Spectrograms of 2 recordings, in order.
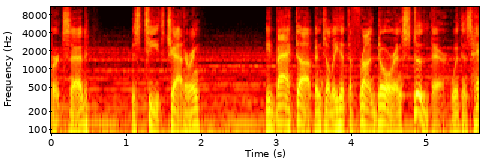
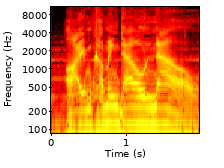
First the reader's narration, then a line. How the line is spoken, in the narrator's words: the voice boomed again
